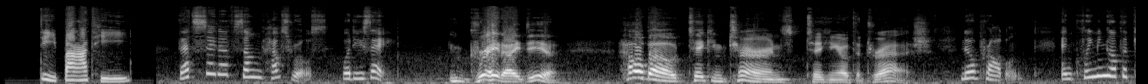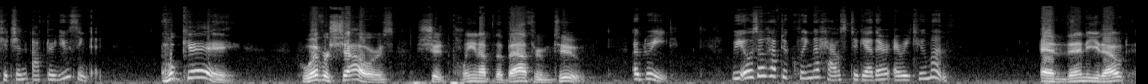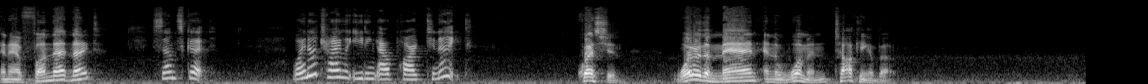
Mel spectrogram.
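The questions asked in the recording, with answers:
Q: What are the man and the woman talking about?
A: House rules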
